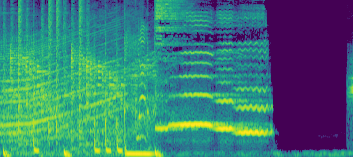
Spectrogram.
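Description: Car engine loudly revving and accelerating, with squealing tires and racing-car character, at a live DJ sound-system party. Loud music with punchy beats comes first, then a sustained high engine whine that cuts off abruptly near the end.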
